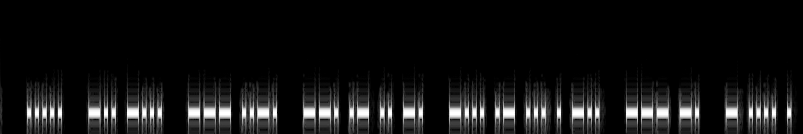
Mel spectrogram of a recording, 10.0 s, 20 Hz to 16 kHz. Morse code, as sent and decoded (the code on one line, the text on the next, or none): ..... / -.. -... / --- ..-. / --. .- .. -. / -... .- ... -.. / --- -. / - .... .
5 DB OF GAIN BASED ON THE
